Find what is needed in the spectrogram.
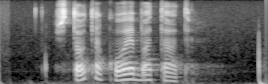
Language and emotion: Russian, neutral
